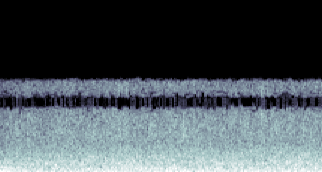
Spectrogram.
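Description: Heavy rain pouring down over a Punjab farm, a dense, constant broadband hiss that fills the whole moment at steady loudness, no voices.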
